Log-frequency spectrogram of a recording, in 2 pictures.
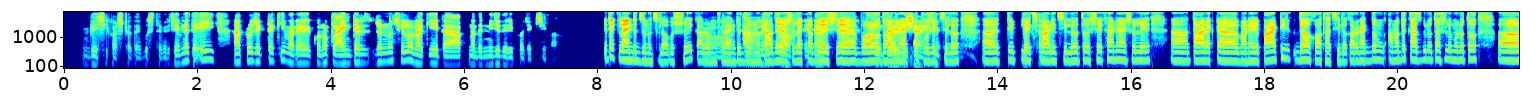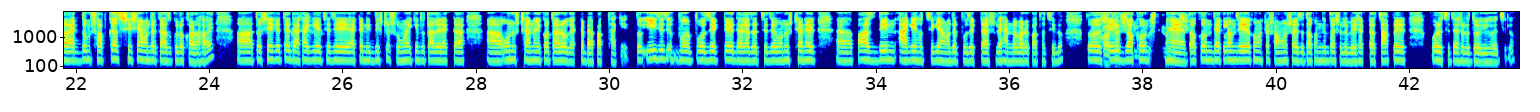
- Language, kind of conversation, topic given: Bengali, podcast, তুমি কি কোনো প্রজেক্টে ব্যর্থ হলে সেটা কীভাবে সামলাও?
- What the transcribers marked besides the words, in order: none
